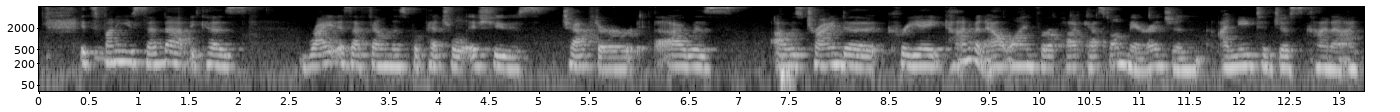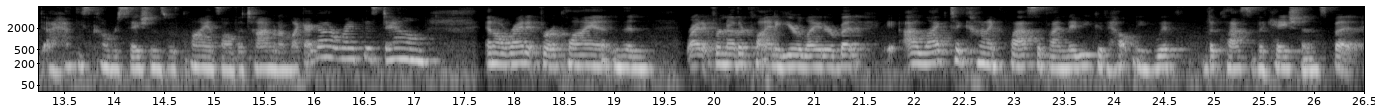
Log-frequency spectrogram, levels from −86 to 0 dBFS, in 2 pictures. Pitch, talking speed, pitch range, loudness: 170 Hz, 200 wpm, 160-185 Hz, -28 LUFS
